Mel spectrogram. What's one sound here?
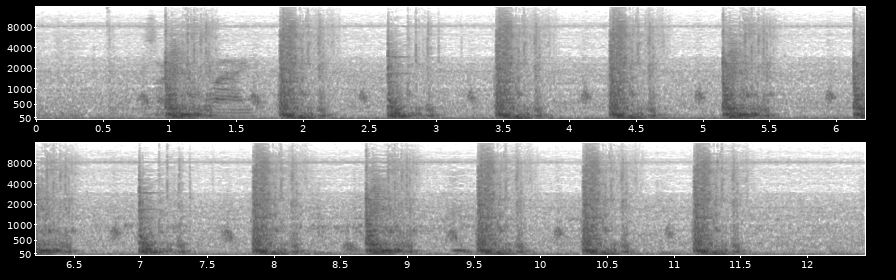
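An axe chops into wood with steady, repeated dull thuds.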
